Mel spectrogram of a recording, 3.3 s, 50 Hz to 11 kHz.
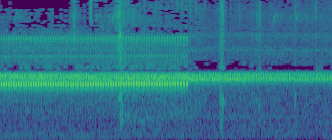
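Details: American toad males in a small South Carolina pond, Laurens County, March 2014, calling in females to breed: one sustained, even trill held nearly two seconds, then overlapped by another trill at a slightly higher pitch.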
